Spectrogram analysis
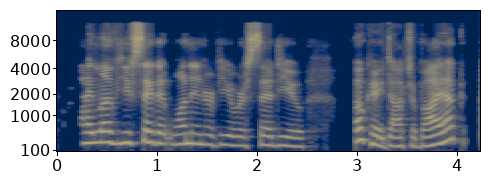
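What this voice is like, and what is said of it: Usual voice. Nothing is said of it.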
